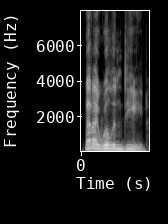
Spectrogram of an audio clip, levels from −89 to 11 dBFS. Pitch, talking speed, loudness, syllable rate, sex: 170 Hz, 235 wpm, -14 LUFS, 5.6 syllables/s, male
